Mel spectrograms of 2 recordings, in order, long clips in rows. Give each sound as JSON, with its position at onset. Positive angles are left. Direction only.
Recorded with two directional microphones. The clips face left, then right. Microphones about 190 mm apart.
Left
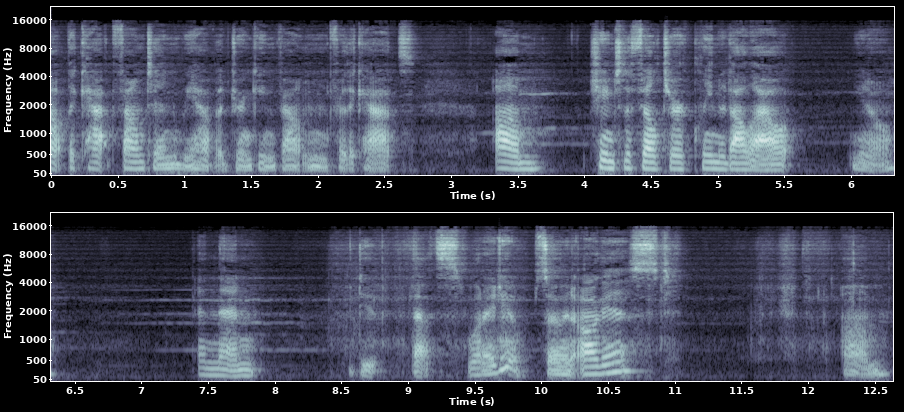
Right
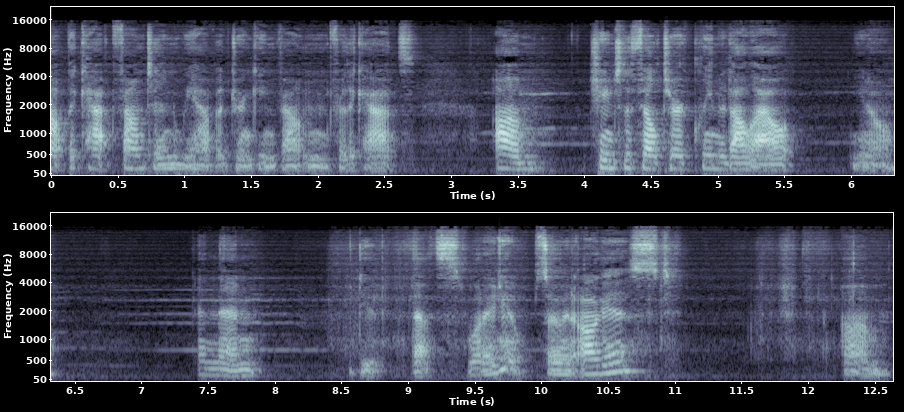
{"t": 0.0, "sound": "speech", "side_deg": 30}
{"t": 7.3, "sound": "speech", "side_deg": 25}
{"t": 12.2, "sound": "speech", "side_deg": 25}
